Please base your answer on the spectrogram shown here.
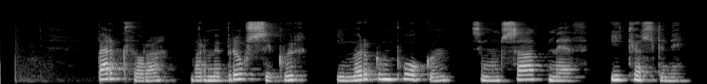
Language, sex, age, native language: Icelandic, female, 30-39, Icelandic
